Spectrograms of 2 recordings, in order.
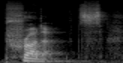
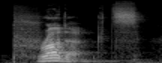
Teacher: The stress is on the first syllable, not like продукты in Russian.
